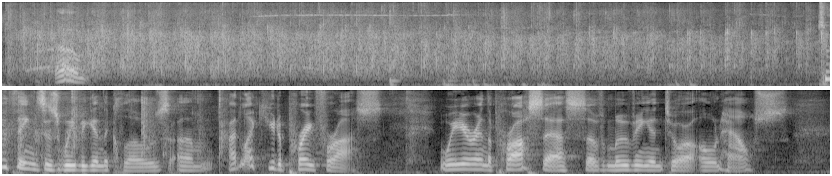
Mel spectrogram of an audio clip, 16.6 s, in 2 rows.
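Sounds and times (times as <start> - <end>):
audience hand clapping: 0.0 - 10.5
speech: 0.5 - 1.0, 8.2 - 16.2.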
